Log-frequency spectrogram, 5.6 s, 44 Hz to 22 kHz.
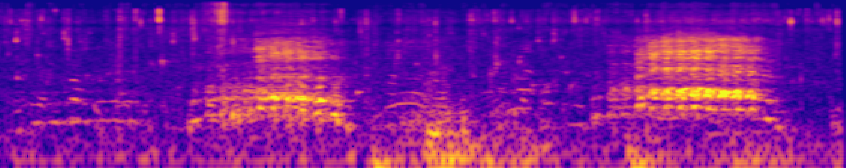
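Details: Farm goats at a handmade goat farm in Japan, venturing timidly onto snow after heavy snowfall on 28 December 2023; two drawn-out, wavering bleats about two seconds apart, with people talking quietly in the background.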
